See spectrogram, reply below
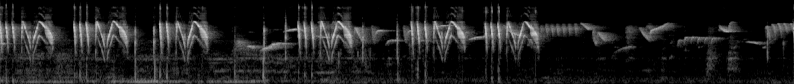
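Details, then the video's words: Cinereous tit song, used as a lure to stir other cinereous tits into singing: bursts of rapid, high zigzag notes repeated in quick phrases, then softer rising and falling whistles, with a low hum under the first half. "spontan emosi Cigun manapun langsung gacor dengan pancingan ini"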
